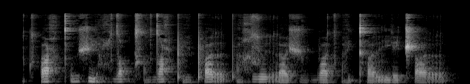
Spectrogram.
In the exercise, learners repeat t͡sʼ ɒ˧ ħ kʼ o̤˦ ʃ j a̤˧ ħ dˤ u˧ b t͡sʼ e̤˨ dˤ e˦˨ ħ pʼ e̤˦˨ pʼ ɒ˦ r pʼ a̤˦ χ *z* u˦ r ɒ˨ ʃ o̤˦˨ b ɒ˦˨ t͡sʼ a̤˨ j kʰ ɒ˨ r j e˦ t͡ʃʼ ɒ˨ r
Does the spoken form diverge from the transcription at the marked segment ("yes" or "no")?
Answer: no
